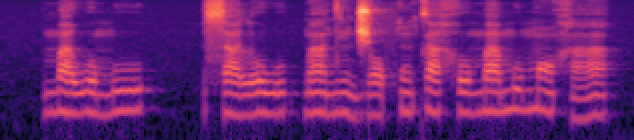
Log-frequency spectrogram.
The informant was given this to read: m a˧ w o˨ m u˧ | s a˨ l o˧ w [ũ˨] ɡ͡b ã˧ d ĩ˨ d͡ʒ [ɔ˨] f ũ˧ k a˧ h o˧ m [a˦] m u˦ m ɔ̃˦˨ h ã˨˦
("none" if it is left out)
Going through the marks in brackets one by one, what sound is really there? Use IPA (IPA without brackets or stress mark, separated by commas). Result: u˨, ɔ˨, a˦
